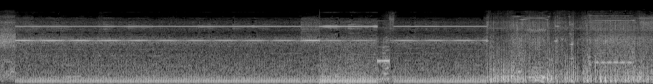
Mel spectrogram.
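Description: Electronic drone from an experimental ambient track: a steady low buzzing hum with a thin, high, steady whistle tone above it. The texture shifts briefly a little past three seconds, and the sound turns rougher and noisier near the end.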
